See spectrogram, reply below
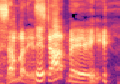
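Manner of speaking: comic put-on voice like a comedian's dog. Describing how the dog's voice in a movie sounded: Jim Carrey-ish voice. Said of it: "It was more like a Jim Carrey-ish".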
